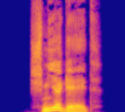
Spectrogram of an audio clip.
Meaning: lubrication payment, bribe
- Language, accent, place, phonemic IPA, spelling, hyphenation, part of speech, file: German, Germany, Berlin, /ˈʃmiːɐ̯ˌɡɛlt/, Schmiergeld, Schmier‧geld, noun, De-Schmiergeld.ogg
